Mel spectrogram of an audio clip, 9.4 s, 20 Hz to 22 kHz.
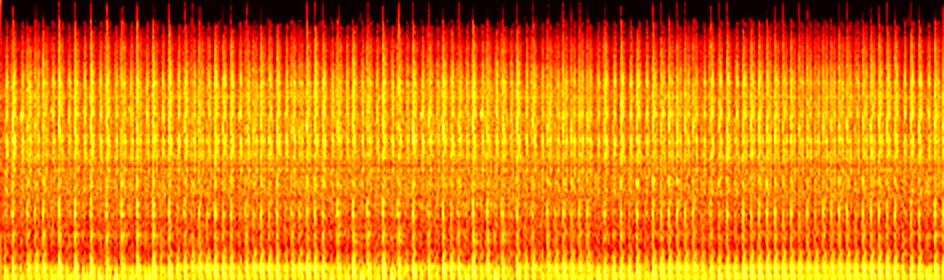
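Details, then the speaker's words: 1957 Royal Enfield 500 Bullet single, first run after sitting: thumping idle firing unevenly, smoothing to a steady beat as petrol runs out with the tap off; flooding, carburetor to be removed next. Rich running from flooding. "And you can see here as it starts to run out of petrol, it starts running nice and evenly. So, I was just flooding it."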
